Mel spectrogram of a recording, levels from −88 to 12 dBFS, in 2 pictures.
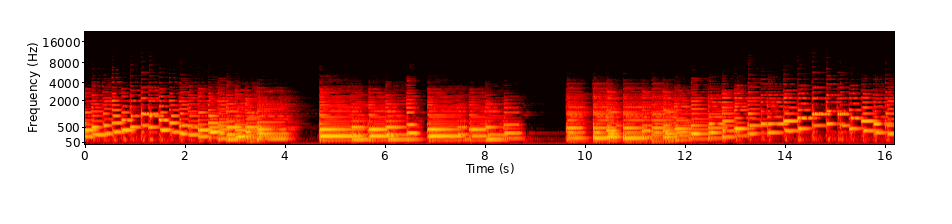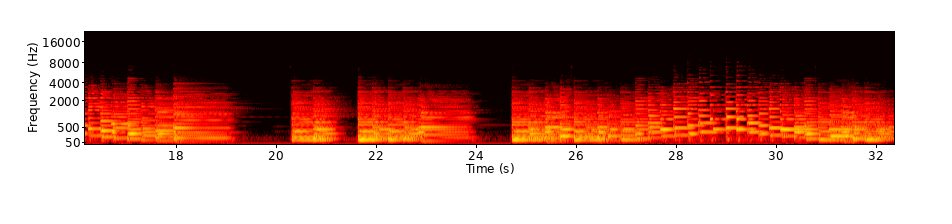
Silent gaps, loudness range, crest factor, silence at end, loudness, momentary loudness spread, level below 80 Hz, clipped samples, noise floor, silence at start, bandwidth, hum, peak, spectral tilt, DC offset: none; 4 LU; 14 dB; 0 s; -27 LUFS; 7 LU; -56 dBFS; under 0.1%; -72 dBFS; 0 s; 5.6 kHz; none; -12 dBFS; -10 dB/octave; under 0.1%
